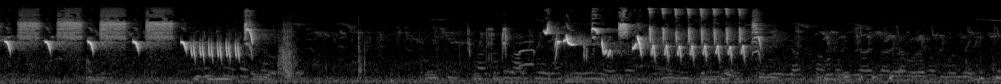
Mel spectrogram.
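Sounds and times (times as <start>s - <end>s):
faint bird calls: 0.0s - 10.0s
songbird singing: 0.0s - 10.0s.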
